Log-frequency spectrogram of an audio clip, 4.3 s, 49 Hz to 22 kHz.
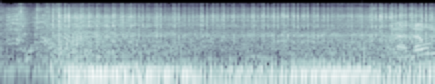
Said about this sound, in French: Allez, donc d'abord on va démarrer la moto. Là, on a quoi comme moto Alors là, c'est un Softail Héritage S, donc avec un moteur en 114, euh, avec simplement des silencieux. Il n'y a pas de ligne complète sur cette moto.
